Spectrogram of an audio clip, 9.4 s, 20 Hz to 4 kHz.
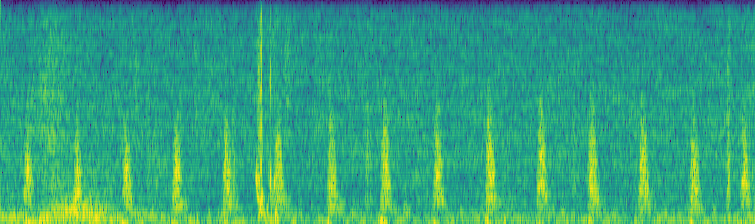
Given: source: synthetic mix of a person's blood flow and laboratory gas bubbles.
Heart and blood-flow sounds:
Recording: Doppler ultrasound of blood flow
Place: subclavian vein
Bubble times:
3.18-3.50 s: bubbles
From the record:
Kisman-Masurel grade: 223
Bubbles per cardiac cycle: several, 3 to 8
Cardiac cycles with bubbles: 10 to 50%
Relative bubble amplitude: loud (0.450 to 0.775)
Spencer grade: 2 (many but less than half of the cardiac periods contain bubble signals, singularly or in groups)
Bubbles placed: anywhere in the cardiac cycle

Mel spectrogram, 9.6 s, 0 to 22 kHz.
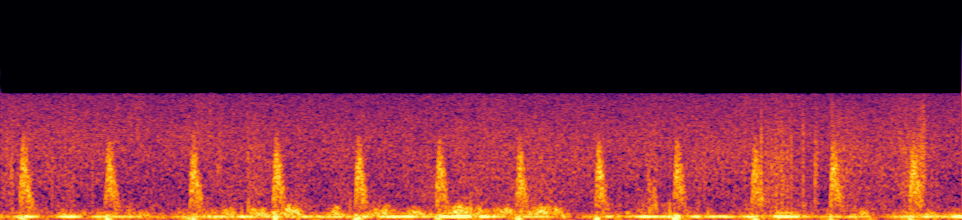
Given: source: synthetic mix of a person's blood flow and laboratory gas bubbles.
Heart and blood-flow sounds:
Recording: Doppler ultrasound of blood flow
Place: subclavian vein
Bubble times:
6.36-6.58 s: bubbles
From the record:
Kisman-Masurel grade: 121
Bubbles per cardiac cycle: 1 to 2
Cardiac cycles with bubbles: 10 to 50%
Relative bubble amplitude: barely perceptible (0.100 to 0.250)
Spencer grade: 2 (many but less than half of the cardiac periods contain bubble signals, singularly or in groups)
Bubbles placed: anywhere in the cardiac cycle

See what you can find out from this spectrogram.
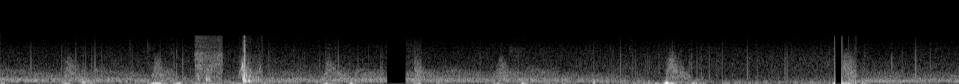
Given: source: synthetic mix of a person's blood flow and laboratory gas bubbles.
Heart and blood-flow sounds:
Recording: Doppler ultrasound of blood flow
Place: subclavian vein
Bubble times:
1.94-2.23 s: bubbles
2.38-2.62 s: bubbles
From the record:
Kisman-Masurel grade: 113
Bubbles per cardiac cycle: 1 to 2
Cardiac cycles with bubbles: 1 to 10%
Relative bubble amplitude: loud (0.450 to 0.775)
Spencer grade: 1 (occasional bubble signal discernible with the cardiac motion signal, with majority of cardiac periods free of bubbles)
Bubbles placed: anywhere in the cardiac cycle

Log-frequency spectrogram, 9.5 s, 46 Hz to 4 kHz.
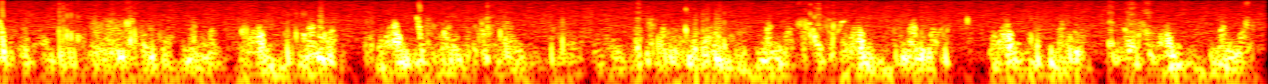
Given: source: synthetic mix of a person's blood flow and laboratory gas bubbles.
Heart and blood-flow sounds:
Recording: Doppler ultrasound of blood flow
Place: precordium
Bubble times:
0.00-0.27 s: bubbles
0.44-1.34 s: bubbles
1.81-1.92 s: bubbles
2.14-2.35 s: bubbles
2.39-2.58 s: bubbles
2.76-2.84 s: bubbles
3.14-3.92 s: bubbles
4.14-4.29 s: bubbles
4.76-5.65 s: bubbles
6.00-6.40 s: bubbles
6.71-6.87 s: bubbles
6.91-7.00 s: bubbles
7.05-7.17 s: bubbles
7.25-7.32 s: bubbles
7.74-8.16 s: bubbles
8.32-8.72 s: bubbles
9.17-9.44 s: bubbles
From the record:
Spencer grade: 3 (all of the cardiac periods contain showers or single bubble signals, but not dominating or overriding the cardiac motion signals)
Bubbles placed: only in the low amplitude regions of the cardiac cycle

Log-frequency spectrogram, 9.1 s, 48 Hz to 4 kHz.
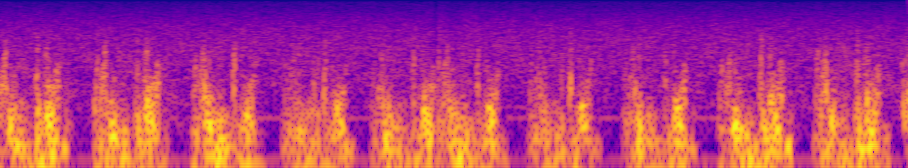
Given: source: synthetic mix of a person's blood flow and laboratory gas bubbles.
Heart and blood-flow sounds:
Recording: Doppler ultrasound of blood flow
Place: precordium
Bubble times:
8.57-8.62 s: bubbles
8.99-9.09 s: bubbles
From the record:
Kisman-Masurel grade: 221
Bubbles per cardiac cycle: several, 3 to 8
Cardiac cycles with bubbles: 10 to 50%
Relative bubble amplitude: barely perceptible (0.100 to 0.250)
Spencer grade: 2 (many but less than half of the cardiac periods contain bubble signals, singularly or in groups)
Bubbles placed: only in the low amplitude regions of the cardiac cycle

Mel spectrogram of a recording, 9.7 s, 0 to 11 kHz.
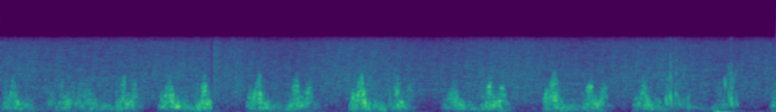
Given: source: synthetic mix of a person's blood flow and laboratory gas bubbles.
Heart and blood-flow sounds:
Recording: Doppler ultrasound of blood flow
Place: precordium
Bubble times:
8.30-8.51 s: bubbles
8.57-8.63 s: bubbles
9.03-9.22 s: bubbles
From the record:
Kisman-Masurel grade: 221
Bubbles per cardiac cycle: several, 3 to 8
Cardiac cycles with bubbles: 10 to 50%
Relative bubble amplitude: barely perceptible (0.100 to 0.250)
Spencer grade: 2 (many but less than half of the cardiac periods contain bubble signals, singularly or in groups)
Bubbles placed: only in the low amplitude regions of the cardiac cycle

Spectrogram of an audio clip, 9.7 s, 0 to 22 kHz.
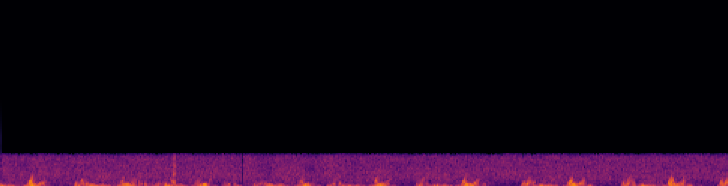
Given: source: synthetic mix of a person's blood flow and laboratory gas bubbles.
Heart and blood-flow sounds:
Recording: Doppler ultrasound of blood flow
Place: precordium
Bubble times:
1.71-2.22 s: bubbles
2.25-2.36 s: bubbles
From the record:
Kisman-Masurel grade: 211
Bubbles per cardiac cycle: several, 3 to 8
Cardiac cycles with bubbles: 1 to 10%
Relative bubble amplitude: barely perceptible (0.100 to 0.250)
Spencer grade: 1 (occasional bubble signal discernible with the cardiac motion signal, with majority of cardiac periods free of bubbles)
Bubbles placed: anywhere in the cardiac cycle

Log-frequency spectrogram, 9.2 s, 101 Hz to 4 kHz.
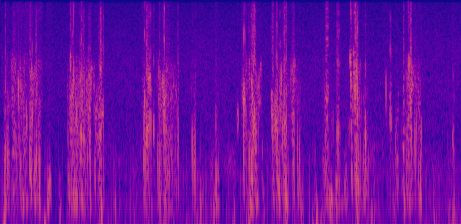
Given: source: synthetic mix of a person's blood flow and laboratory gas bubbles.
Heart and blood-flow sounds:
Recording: Doppler ultrasound of blood flow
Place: subclavian vein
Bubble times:
0.05-0.83 s: bubbles
0.91-1.04 s: bubbles
1.32-2.09 s: bubbles
2.82-3.09 s: bubbles
3.12-3.58 s: bubbles
3.79-3.93 s: bubbles
4.27-4.39 s: bubbles
4.72-4.78 s: bubbles
4.80-5.25 s: bubbles
5.39-6.03 s: bubbles
6.43-7.38 s: bubbles
7.67-7.83 s: bubbles
7.88-7.98 s: bubbles
8.01-8.46 s: bubbles
9.04-9.09 s: bubbles
From the record:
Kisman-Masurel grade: 342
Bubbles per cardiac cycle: rolling drumbeat, 9 or more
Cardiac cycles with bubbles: 100%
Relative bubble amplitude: moderate (0.250 to 0.450)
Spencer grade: 3 (all of the cardiac periods contain showers or single bubble signals, but not dominating or overriding the cardiac motion signals)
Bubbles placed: anywhere in the cardiac cycle

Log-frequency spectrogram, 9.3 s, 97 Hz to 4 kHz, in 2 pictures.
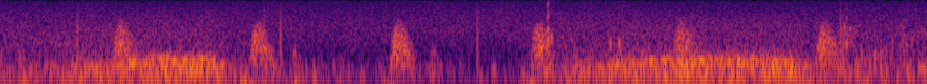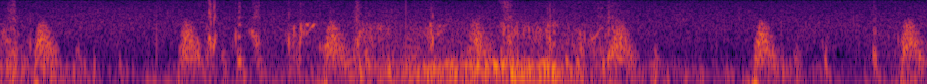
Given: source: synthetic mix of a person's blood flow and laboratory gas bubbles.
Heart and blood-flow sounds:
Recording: Doppler ultrasound of blood flow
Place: subclavian vein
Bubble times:
2.71-2.80 s: bubbles
3.02-3.14 s: bubbles
4.17-4.80 s: bubbles
5.64-5.74 s: bubbles
5.79-5.96 s: bubbles
6.04-6.29 s: bubbles
6.39-6.89 s: bubbles
7.12-7.79 s: bubbles
8.73-8.80 s: bubbles
8.96-9.05 s: bubbles
9.09-9.19 s: bubbles
From the record:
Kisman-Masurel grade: 221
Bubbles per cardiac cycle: several, 3 to 8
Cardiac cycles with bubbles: 10 to 50%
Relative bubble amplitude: barely perceptible (0.100 to 0.250)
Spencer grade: 2 (many but less than half of the cardiac periods contain bubble signals, singularly or in groups)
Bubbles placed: anywhere in the cardiac cycle

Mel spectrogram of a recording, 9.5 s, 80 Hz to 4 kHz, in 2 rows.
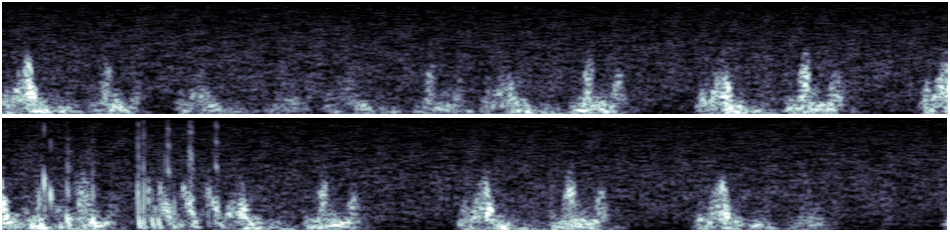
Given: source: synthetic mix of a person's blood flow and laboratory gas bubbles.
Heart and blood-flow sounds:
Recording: Doppler ultrasound of blood flow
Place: precordium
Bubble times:
4.83-5.25 s: bubbles
5.38-5.85 s: bubbles
From the record:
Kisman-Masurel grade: 212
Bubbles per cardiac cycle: several, 3 to 8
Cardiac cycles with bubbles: 1 to 10%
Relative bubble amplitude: moderate (0.250 to 0.450)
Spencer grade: 1 (occasional bubble signal discernible with the cardiac motion signal, with majority of cardiac periods free of bubbles)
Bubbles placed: only in the low amplitude regions of the cardiac cycle

